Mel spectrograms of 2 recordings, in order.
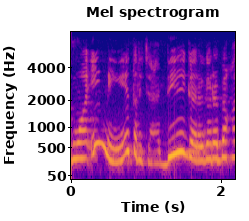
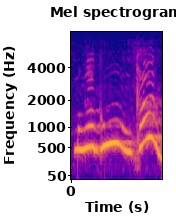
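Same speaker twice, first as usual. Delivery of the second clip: high, loud, stretched-out praise; admiring exclamation; 10 semitones higher, 5 dB louder, slower than usual. A narrator's reading. Bu Fora surprises Kagau with applause, exclaiming in admiration. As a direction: call it out slowly with big admiration.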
